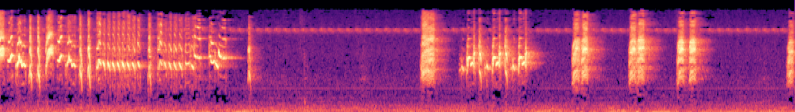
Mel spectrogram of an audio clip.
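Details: Sooty-headed bulbul call used to lure bulbuls: opens with two seconds of rapid scratchy chattering, then a pause, then a series of loud harsh rasping chirps roughly every second against a faint steady high tone.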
